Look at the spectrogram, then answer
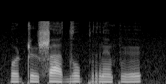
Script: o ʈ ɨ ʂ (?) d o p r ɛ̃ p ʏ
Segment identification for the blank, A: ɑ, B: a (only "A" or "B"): B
